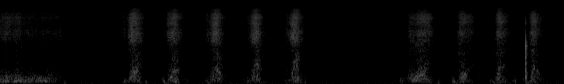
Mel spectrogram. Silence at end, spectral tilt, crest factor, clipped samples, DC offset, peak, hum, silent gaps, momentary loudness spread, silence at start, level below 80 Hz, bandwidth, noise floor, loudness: 0.15 s; -1 dB/octave; 30 dB; under 0.1%; under 0.1%; -22 dBFS; none; none; 10 LU; 0 s; -78 dBFS; 16.5 kHz; -76 dBFS; -48 LUFS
